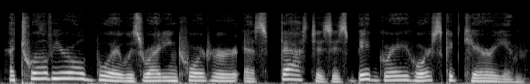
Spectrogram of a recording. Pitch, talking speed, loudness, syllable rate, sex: 180 Hz, 215 wpm, -16 LUFS, 4.7 syllables/s, female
